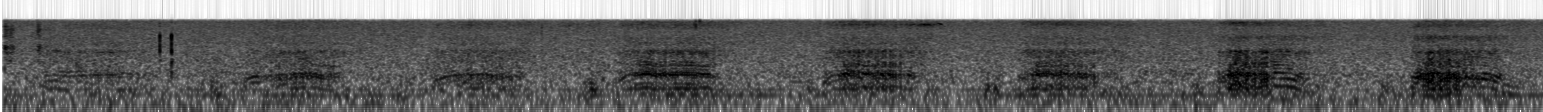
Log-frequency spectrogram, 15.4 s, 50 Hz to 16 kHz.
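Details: Soft, rhythmic rattling snores, about 28 a minute, over steady room hiss; snoring.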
